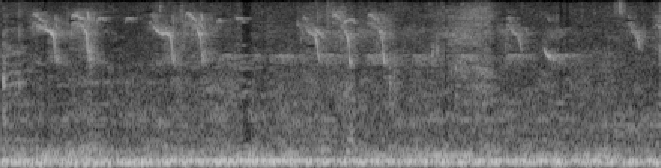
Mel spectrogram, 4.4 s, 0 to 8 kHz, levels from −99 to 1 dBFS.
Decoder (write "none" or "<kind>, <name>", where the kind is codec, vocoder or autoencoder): none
